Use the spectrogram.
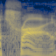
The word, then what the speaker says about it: trie: this one pictorially for the most part and that's known as a try which is somehow short for retrieval even though that's pronounced somewhat differently but try just means it's a data structure for retrieving data.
